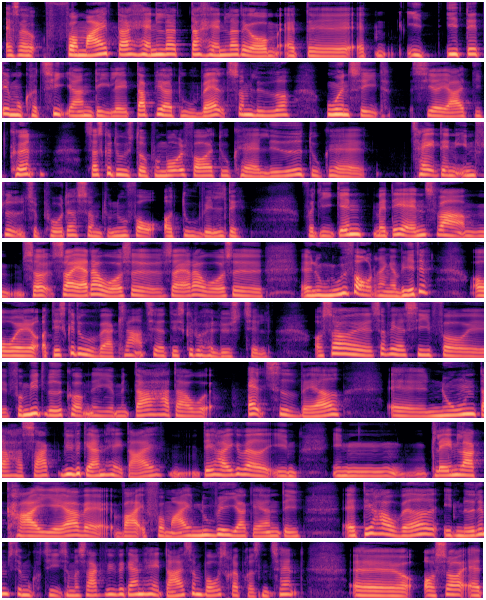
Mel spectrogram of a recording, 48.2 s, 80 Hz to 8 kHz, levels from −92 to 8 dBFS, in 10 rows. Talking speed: 195 wpm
